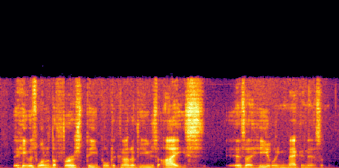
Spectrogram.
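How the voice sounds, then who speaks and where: Moderate-paced speech from a man, set against noticeable background noise. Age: 60s. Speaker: interviewee on sports injuries. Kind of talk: interview.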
